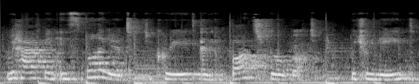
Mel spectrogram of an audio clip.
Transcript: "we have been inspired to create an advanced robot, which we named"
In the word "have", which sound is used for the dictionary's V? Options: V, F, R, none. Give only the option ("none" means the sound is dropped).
V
